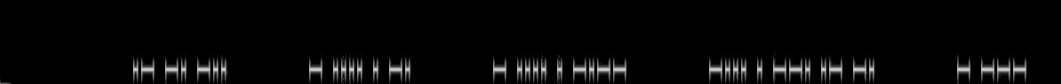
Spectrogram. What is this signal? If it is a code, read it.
Morse code, heard as a keyed tone, about 30 wpm, 700 Hz. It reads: AND THEN THEY BEGAN TO
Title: 3x Word-Spacing - Sentences from Top 300 Words - 30wpm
